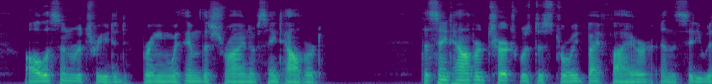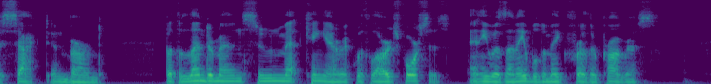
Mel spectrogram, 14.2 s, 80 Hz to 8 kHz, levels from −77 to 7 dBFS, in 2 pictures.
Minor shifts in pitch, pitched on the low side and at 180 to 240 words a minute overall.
Yes: narrow, 2.1 semitones; very low, 90 Hz; average, 190 wpm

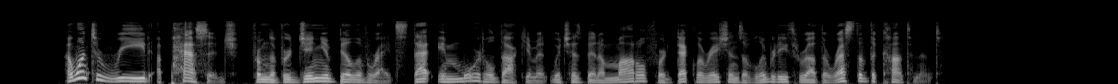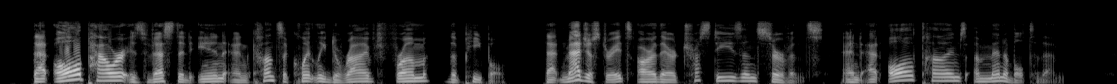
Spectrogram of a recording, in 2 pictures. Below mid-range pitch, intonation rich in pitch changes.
Yes: low, 125 Hz; wide, 5.8 semitones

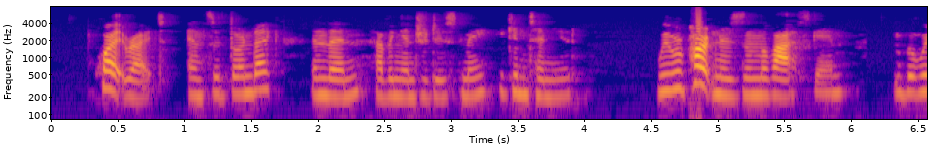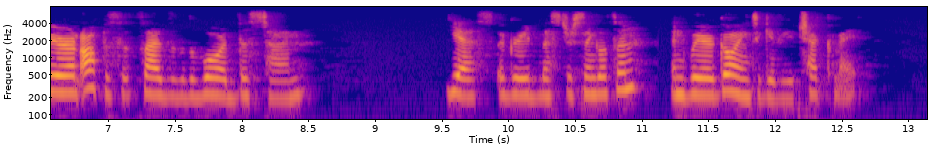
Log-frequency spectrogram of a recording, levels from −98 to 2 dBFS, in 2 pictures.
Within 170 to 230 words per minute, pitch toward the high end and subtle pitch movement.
Yes: average, 190 wpm; high, 220 Hz; narrow, 2.0 semitones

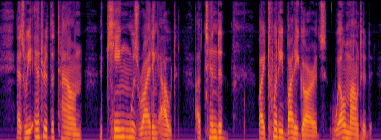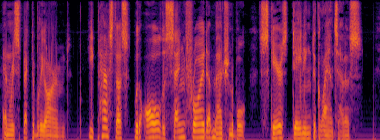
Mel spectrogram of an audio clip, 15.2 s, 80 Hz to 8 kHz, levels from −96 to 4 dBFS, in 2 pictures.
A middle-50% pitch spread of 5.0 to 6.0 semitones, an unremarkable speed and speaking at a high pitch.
No: wide, 5.5 semitones; average, 145 wpm; low, 115 Hz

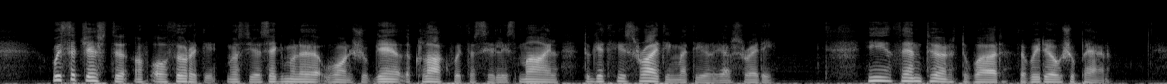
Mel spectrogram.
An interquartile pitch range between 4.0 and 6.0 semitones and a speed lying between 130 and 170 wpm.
No: average, 3.6 semitones; average, 145 wpm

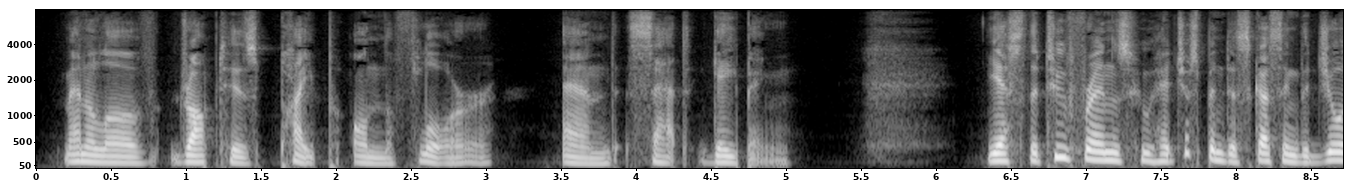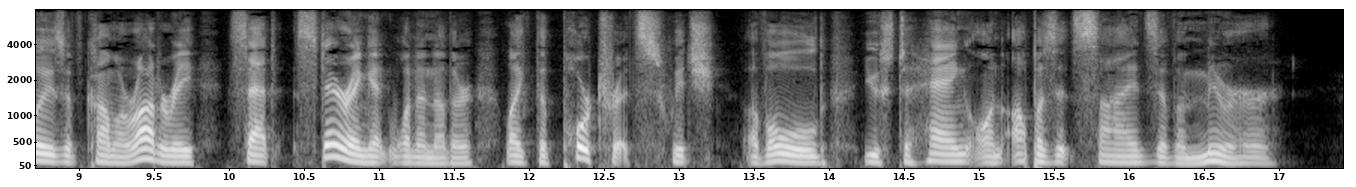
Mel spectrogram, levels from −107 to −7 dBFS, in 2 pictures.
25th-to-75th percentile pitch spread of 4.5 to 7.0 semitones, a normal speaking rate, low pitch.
No: average, 3.5 semitones; average, 150 wpm; low, 120 Hz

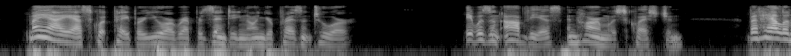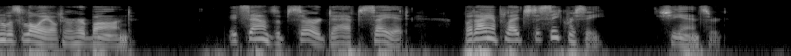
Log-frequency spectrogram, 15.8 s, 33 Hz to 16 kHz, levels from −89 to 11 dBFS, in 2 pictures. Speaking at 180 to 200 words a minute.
No: average, 160 wpm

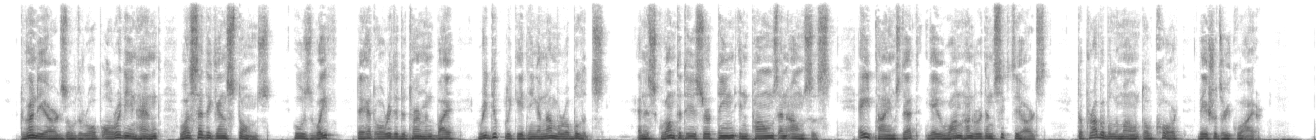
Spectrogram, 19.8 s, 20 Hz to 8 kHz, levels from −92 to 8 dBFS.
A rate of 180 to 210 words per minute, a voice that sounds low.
No: average, 150 wpm; low, 115 Hz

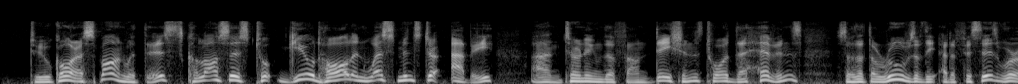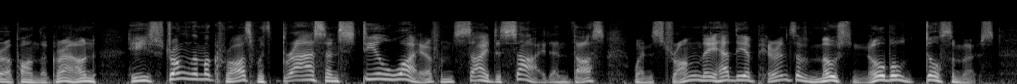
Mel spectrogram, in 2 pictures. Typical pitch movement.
No: wide, 8.5 semitones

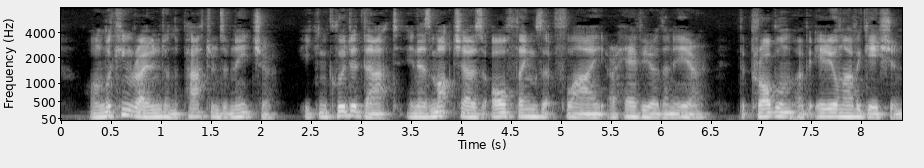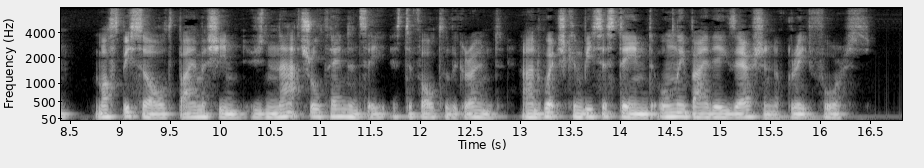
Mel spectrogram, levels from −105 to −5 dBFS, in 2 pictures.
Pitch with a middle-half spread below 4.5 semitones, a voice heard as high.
No: average, 2.7 semitones; very low, 95 Hz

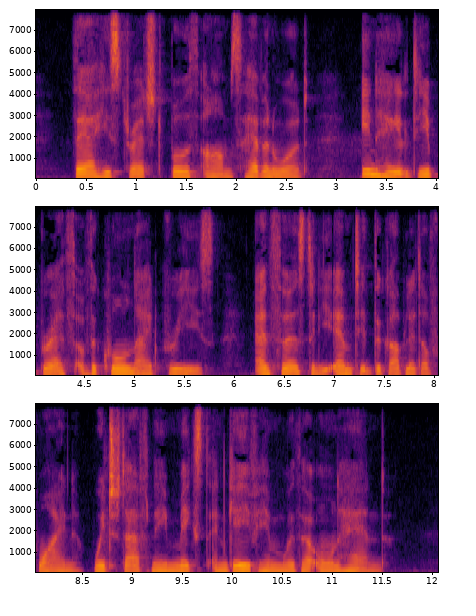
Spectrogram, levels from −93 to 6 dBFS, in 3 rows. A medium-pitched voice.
Yes: medium, 170 Hz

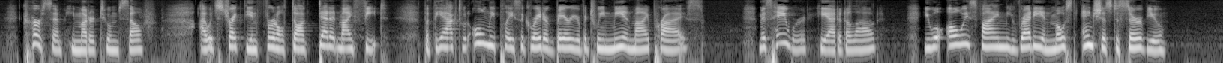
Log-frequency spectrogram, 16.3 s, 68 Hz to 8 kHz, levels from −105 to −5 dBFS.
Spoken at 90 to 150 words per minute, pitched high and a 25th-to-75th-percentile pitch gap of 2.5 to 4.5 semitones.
No: average, 175 wpm; high, 210 Hz; average, 3.2 semitones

